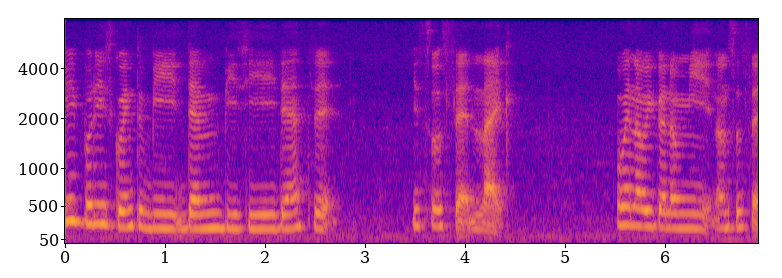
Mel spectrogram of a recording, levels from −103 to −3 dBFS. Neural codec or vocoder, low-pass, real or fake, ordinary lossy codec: none; none; real; none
